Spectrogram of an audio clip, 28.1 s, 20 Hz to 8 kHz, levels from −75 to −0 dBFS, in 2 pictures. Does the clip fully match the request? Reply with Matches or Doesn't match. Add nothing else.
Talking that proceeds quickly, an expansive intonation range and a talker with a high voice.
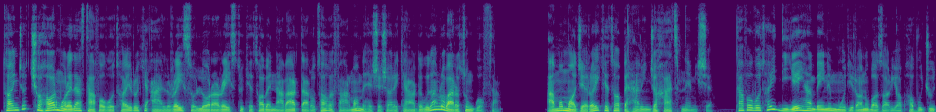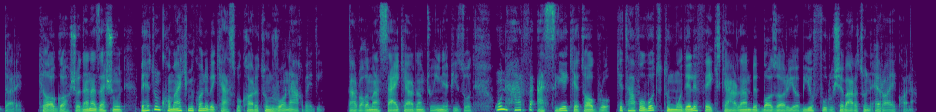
Doesn't match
